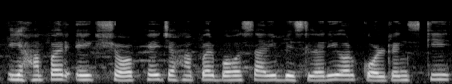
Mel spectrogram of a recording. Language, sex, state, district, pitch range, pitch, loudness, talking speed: Hindi, female, Punjab, Kapurthala, 200-220 Hz, 210 Hz, -16 LUFS, 170 wpm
